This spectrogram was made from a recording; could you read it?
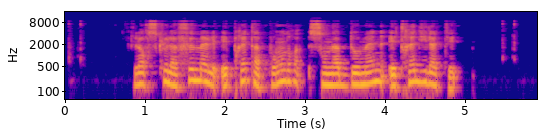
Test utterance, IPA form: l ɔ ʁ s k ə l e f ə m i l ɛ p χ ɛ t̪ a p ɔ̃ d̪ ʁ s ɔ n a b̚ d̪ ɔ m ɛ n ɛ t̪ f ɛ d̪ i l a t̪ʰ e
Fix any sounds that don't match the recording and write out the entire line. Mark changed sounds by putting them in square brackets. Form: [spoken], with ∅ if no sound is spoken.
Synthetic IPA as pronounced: l ɔ ʁ s k ə l [a] f ə m [ɛ] l ɛ p χ ɛ t̪ a p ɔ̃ d̪ ʁ s [ɔ̃] n a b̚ d̪ ɔ m ɛ n ɛ t̪ [χ] ɛ d̪ i l a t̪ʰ e

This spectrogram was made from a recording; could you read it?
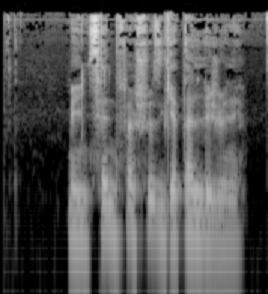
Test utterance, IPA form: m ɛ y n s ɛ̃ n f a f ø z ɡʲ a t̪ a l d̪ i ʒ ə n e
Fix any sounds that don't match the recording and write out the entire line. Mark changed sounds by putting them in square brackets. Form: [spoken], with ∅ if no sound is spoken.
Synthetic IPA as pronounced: m ɛ y n s [ɛ] n f a [ʃ] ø z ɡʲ a t̪ a l d̪ [e] ʒ ə n e

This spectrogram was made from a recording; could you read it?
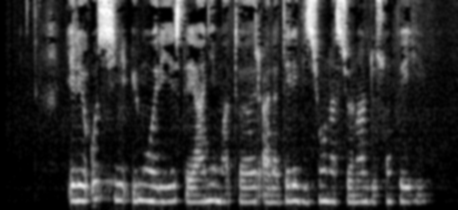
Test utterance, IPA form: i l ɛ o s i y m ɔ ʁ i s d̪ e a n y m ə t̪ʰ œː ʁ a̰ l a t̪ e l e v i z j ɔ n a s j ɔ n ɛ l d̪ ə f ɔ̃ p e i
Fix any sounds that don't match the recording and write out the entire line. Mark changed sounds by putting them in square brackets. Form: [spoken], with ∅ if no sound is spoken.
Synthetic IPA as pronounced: i l ɛ o s i y m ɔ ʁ i s [t̪] e a n [i] m [a] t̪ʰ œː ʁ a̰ l a t̪ e l e v i z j [ɔ̃] n a s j ɔ n [a] l d̪ ə [s] ɔ̃ p e i

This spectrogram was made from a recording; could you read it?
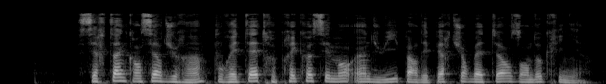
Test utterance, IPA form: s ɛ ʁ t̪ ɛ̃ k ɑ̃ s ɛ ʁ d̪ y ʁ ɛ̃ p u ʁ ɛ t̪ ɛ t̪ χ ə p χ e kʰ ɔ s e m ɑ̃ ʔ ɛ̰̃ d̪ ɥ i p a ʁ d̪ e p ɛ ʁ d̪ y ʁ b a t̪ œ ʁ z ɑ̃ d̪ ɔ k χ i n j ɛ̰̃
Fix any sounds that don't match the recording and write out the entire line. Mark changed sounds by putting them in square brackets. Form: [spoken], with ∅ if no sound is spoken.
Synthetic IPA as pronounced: s ɛ ʁ t̪ ɛ̃ k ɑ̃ s ɛ ʁ d̪ y ʁ ɛ̃ p u ʁ ɛ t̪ ɛ t̪ χ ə p χ e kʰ ɔ s e m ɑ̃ ʔ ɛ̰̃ d̪ ɥ i p a ʁ d̪ e p ɛ ʁ [t̪] y ʁ b a t̪ œ ʁ z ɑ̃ d̪ ɔ k χ i n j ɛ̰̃

